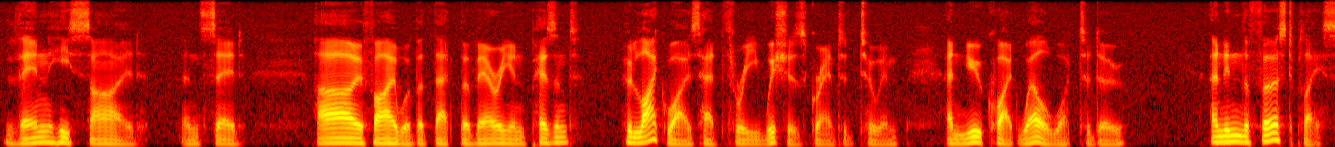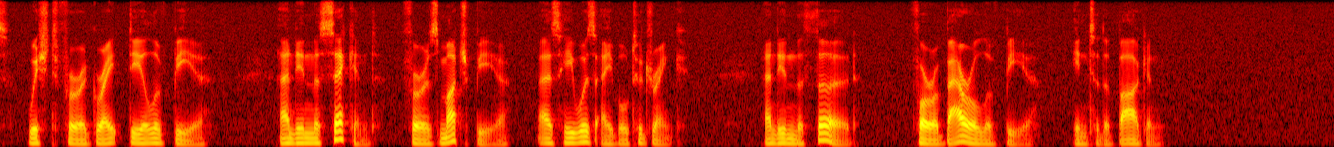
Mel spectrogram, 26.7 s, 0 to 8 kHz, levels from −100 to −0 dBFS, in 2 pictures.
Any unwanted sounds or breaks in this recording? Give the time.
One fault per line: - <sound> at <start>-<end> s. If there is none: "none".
none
